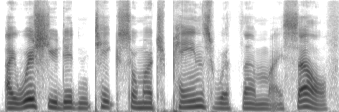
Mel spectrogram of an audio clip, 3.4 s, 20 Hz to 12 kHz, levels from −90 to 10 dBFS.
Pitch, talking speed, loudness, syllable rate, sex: 160 Hz, 195 wpm, -19 LUFS, 3.7 syllables/s, female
